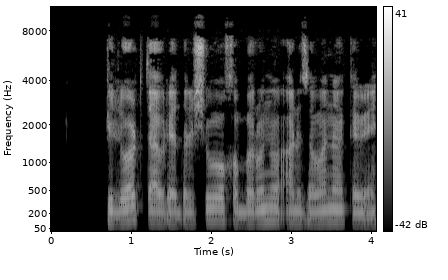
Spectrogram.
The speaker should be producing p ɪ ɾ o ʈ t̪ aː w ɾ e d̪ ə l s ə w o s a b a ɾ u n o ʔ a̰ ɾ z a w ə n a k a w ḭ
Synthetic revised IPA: p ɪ l o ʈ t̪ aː w ɾ e d̪ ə l ʃ ə w o x a b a ɾ u n o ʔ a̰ ɾ z a w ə n a k a w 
